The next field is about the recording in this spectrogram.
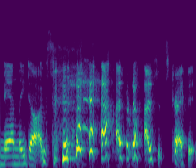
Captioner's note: laughs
